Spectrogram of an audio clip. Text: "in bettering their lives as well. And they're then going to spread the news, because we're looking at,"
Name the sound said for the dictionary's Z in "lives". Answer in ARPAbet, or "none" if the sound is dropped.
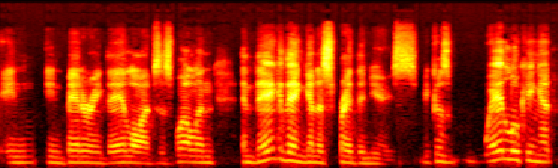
Z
